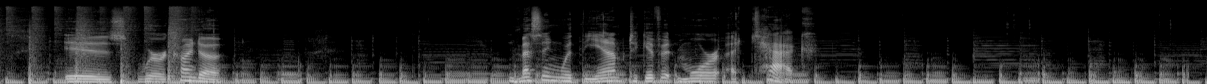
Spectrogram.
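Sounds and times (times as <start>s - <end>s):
electric bass plucked notes: 0.0s - 12.0s.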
